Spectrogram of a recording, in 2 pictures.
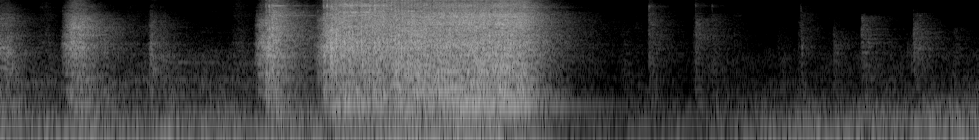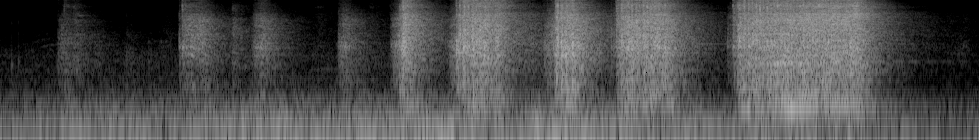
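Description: Ratchet tightening a nut on an antenna mount fitted to the factory cage of a Polaris General, heard up close as bursts of loud, fast clicking separated by shorter clicks and brief pauses.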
